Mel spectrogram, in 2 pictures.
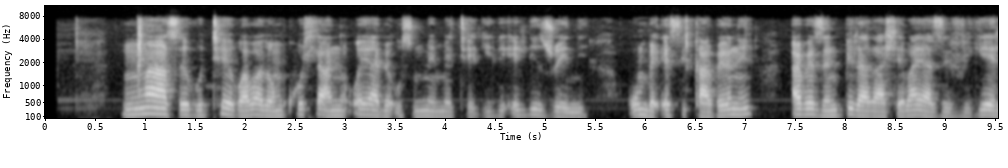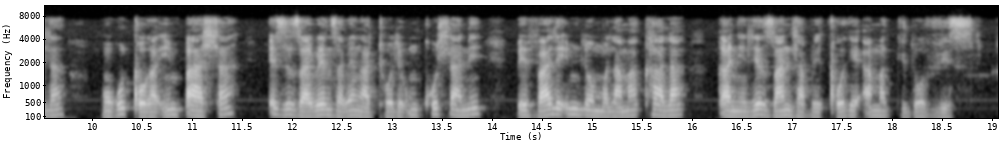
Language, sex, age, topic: North Ndebele, male, 25-35, health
